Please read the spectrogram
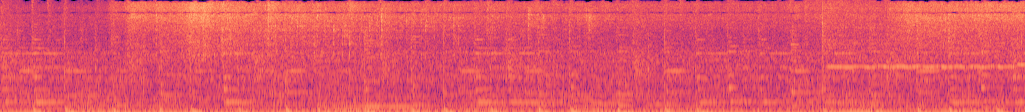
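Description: A slice of bread sizzling as it fries in a pan, starting about a second in and easing near the end, over background music.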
